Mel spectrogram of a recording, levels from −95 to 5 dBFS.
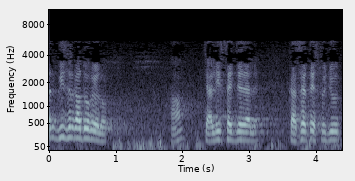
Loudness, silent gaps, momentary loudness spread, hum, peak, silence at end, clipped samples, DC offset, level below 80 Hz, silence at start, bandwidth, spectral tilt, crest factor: -29 LUFS; none; 23 LU; none; -10 dBFS; 0 s; under 0.1%; under 0.1%; -54 dBFS; 0 s; 5.8 kHz; -10 dB/octave; 18 dB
